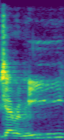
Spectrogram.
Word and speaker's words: Jeramee: at the beginning so it's oogle more and jeremy it's actually spelled with two e's at the end so it should be jeremy hartleby and ooglemore i give some time to the pronunciation of that title because a lot of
